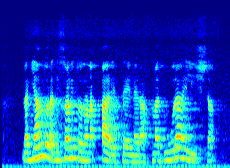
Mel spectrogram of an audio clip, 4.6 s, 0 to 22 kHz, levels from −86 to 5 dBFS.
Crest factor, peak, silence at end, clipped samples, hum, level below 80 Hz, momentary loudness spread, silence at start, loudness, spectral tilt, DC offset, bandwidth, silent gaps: 18 dB; -10 dBFS; 0.25 s; under 0.1%; none; -52 dBFS; 15 LU; 0.45 s; -27 LUFS; -6 dB/octave; under 0.1%; 15.5 kHz; none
